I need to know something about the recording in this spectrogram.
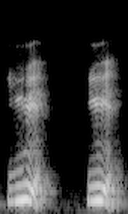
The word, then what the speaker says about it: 月: So the month, when we say months in Chinese, is 月.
